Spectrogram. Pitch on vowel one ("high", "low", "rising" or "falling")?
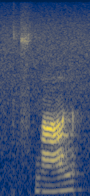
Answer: rising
